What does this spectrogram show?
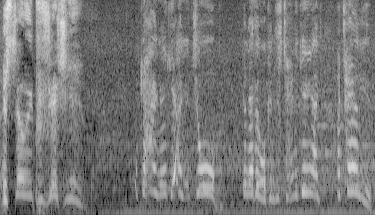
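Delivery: boss yelling. Retold or imitated. Imitating the boss yelling about the lights, high mock scolding. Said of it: "he'll yell at me".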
